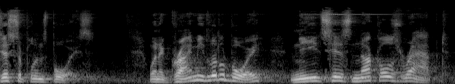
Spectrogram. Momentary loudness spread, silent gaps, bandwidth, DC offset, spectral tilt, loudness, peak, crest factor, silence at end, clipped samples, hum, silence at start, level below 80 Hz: 10 LU; none; 16 kHz; under 0.1%; -5 dB/octave; -24 LUFS; -4 dBFS; 20 dB; 0.1 s; under 0.1%; none; 0 s; -64 dBFS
